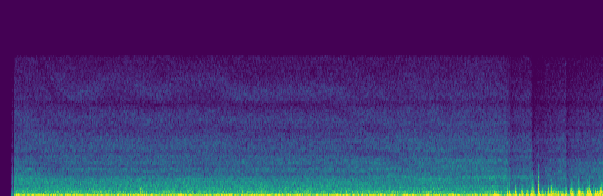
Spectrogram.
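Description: Car driving, heard from inside the cabin: a steady rumble of engine and road noise that grows louder and more uneven about five seconds in.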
